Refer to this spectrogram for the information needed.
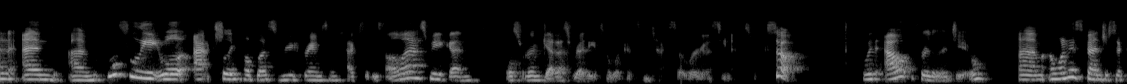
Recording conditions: video call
